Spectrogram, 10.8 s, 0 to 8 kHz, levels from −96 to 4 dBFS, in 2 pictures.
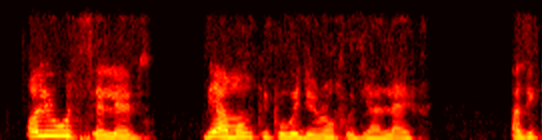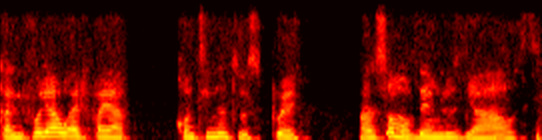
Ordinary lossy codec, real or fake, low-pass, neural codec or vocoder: Opus, 24 kbps; real; 7.2 kHz; none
